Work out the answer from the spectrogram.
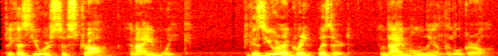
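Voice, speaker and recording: A man's voice: mid-range voice, big pitch swings, quick pace, dark tone, husky, voice pushed up. A man voicing a small, meek young girl who speaks in an earnest, simple, pleading manner.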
